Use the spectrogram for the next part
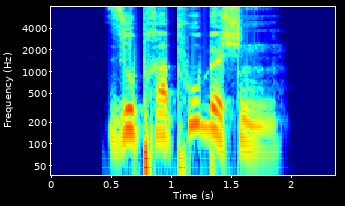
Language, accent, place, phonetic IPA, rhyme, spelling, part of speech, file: German, Germany, Berlin, [zupʁaˈpuːbɪʃn̩], -uːbɪʃn̩, suprapubischen, adjective, De-suprapubischen.ogg
- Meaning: inflection of suprapubisch: 1. strong genitive masculine/neuter singular 2. weak/mixed genitive/dative all-gender singular 3. strong/weak/mixed accusative masculine singular 4. strong dative plural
